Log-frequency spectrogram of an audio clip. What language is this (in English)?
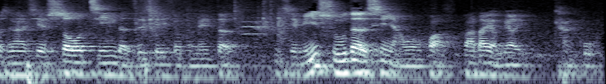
Chinese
